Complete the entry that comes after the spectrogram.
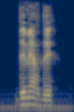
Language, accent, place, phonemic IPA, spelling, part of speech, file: French, France, Lyon, /de.mɛʁ.de/, démerder, verb, LL-Q150 (fra)-démerder.wav
- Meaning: 1. to manage, to get by 2. to figure something out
